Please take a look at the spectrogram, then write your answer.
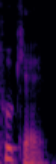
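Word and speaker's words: Phuket: office just me and buddy just they're above pookay thai press spelled phu SI k space IT okay yeah we had a lot of fun or order any food is this tie it's pronounced bouquet okay okay whatever you know so uh but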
